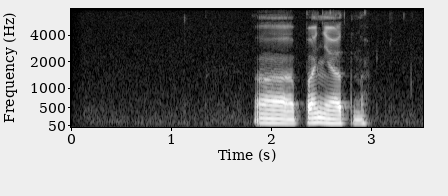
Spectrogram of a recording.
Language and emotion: Russian, neutral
